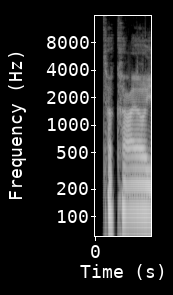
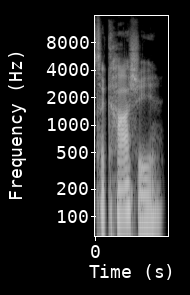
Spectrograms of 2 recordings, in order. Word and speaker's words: Takashi: Let's see how you pronounce it. Yeah. I'll give it a shot too. Uh, Why not? Takayo Yamazaki. Let's see. Takayo Yamazaki. Where are you getting Takayo? Takao. I see it's Takashi.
